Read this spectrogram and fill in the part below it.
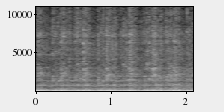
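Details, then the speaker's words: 1930 Ford Model A street rod with a 283 small-block Chevy and Borg T10, parked since 1973: deep, lumpy V8 idle with a rough puffing chuff over the rumble; engine is otherwise quiet, louder only because of an exhaust leak. "Yeah, it's so quiet. It's only somewhat loud because of the exhaust leak."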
